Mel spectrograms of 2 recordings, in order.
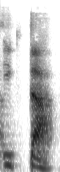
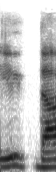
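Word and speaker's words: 읽다: এটা কি, এটা আবার ইকতা, এটা ইকতা হইতাছে, তাহলে রিউল কই গেল? হর তো কত হচ্ছে ইলতা, ইল, তারপরে হচ্ছে আবার ক, তারপরে হচ্ছে আবার দ, যেটা থাকে ইল দা হওয়ার কথা, কিন্তু আবার বলতেছে কি ইকতা। এই রিউলের উচ্চারণ সাইলেন্ট।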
